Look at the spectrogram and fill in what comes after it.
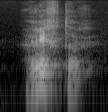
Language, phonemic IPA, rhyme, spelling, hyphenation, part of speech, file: Dutch, /ˈrɪx.tər/, -ɪxtər, richter, rich‧ter, noun, Nl-richter.ogg
- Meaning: 1. aimer, one who aims (e.g. a projectile weapon) 2. biblical judge (the usual plural is richteren)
